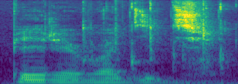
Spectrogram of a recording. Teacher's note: Here the stress is on the ending.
